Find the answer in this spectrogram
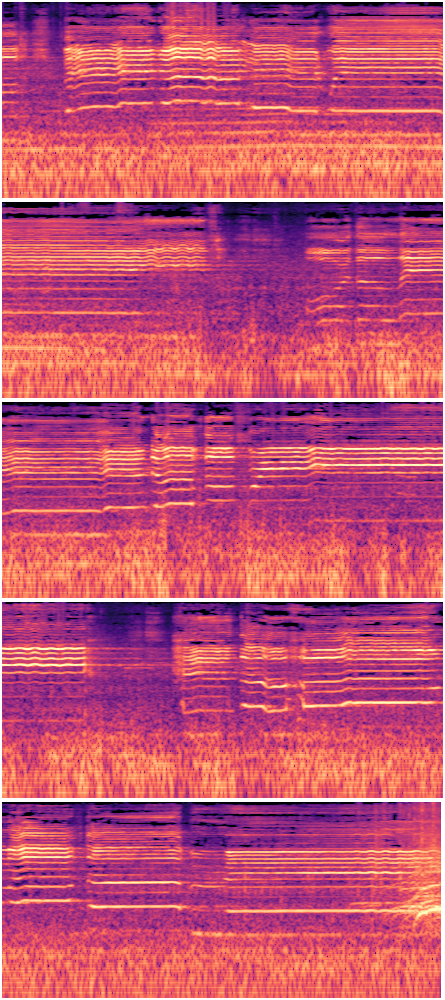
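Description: A woman singing a slow song in long, wavering held notes, over a steady low noise.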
